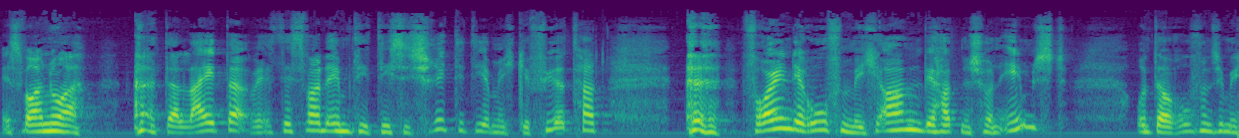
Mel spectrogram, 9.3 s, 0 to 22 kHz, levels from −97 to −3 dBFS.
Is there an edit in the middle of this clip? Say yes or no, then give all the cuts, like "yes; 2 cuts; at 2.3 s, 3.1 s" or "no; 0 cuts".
no; 0 cuts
